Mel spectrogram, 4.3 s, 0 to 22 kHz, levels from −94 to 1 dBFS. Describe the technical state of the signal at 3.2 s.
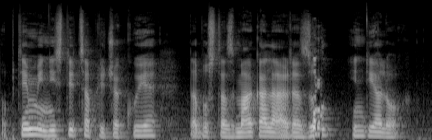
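At 3.2 s the signal shows frames out of order, spanning 3.13 to 3.23 s. Two adjacent blocks were decoded in swapped sequence, so the later stretch plays before the earlier one. The sound points to single frames of about 26 ms being exchanged. The passage comes across as a brief garbled flutter. No duration is lost, and the timeline stays aligned after the swap.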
